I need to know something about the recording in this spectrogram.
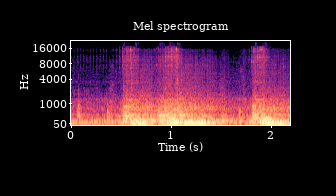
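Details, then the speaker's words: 1999 Reliant Robin MK3, pulling away: two revving surges with rough chuffing low note; it sounds like the exhaust might be blowing a little, not confirmed. "oh sounds like the exhaust might be blowing a little bit but uh there we go"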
